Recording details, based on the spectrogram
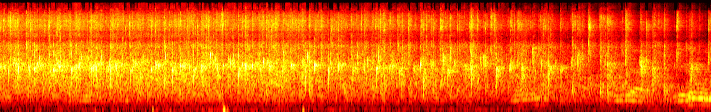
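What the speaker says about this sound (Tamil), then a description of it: "நம் பள்ளியின் சார்பாக கைத்தட்டி வருக" A school audience applauds in welcome for guests, sustained crowd clapping that continues loudly throughout, with voices talking over it.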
